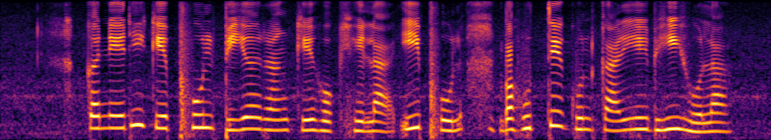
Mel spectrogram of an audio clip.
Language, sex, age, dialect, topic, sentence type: Bhojpuri, female, 25-30, Southern / Standard, agriculture, statement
